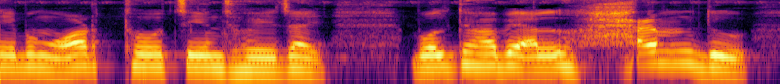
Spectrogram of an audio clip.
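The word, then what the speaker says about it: الحمد: বলতে হবে আলহামদু, হাটি হলকের মাঝখান থেকে ভর দিয়ে চাপ দিয়ে আলহামদু আলহামদু এভাবে আমরা উচ্চারণ করব।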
